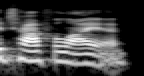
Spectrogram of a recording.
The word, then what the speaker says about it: Atchafalaya: of the Mississippi River system this is the achafalaya river don't worry I will not test you on the pronunciation of this word it is quite tricky but this is the Atchafalaya the atoplay river is part of the Mississippi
